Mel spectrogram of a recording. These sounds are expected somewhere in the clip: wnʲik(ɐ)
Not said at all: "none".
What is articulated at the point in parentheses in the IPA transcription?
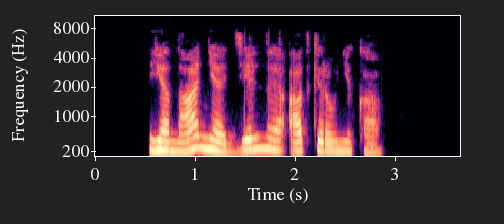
a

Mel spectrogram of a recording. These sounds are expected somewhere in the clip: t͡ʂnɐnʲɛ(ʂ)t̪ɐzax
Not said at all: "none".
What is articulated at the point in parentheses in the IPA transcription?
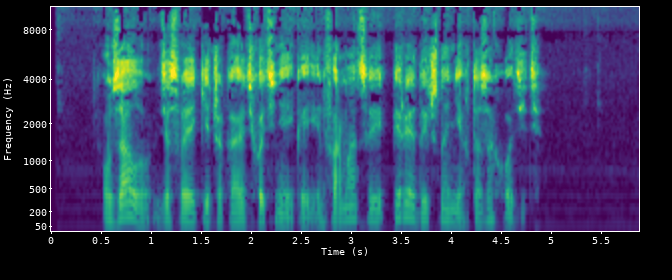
x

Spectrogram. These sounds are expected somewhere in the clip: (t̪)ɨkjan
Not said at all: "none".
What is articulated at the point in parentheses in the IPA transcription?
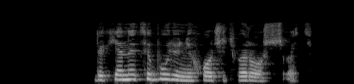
d̪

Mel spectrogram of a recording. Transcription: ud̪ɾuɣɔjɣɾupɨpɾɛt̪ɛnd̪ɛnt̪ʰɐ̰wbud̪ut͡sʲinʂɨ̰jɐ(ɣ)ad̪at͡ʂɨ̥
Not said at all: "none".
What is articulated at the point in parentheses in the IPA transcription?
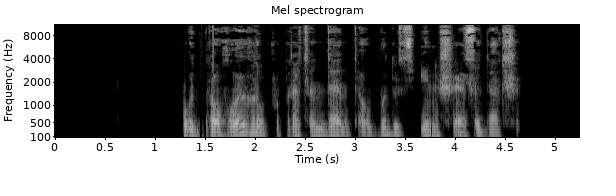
z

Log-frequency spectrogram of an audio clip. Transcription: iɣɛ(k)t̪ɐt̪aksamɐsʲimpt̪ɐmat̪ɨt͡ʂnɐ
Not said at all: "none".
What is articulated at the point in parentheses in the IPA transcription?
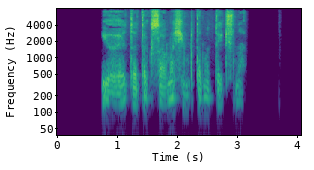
none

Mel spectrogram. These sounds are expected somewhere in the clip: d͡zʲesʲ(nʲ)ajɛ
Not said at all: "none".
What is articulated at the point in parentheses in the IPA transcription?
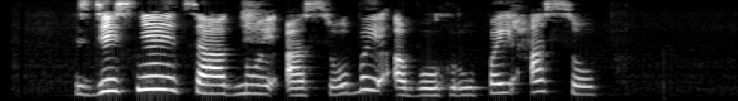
nʲ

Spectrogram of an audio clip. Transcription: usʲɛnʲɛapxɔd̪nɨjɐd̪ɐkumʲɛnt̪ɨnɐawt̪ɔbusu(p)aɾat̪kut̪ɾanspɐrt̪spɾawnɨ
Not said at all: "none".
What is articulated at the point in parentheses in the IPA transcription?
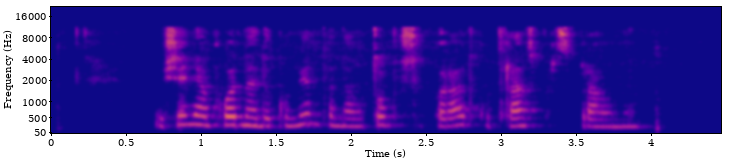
p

